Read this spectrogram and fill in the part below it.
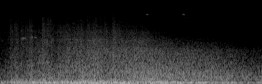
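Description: Indirect artillery fire aimed at a Long Tom turret in RogueTech rolls as a continuous loud, low rumbling barrage with a sharp faint ping near the end.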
